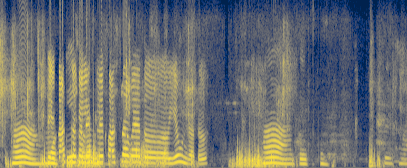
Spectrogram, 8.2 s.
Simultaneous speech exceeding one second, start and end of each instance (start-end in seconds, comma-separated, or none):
0.8-2.1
